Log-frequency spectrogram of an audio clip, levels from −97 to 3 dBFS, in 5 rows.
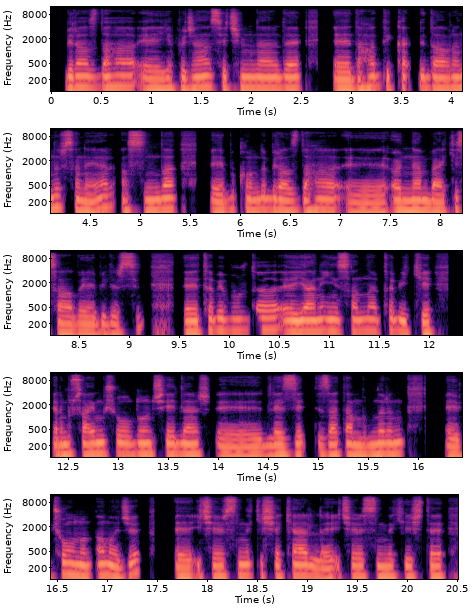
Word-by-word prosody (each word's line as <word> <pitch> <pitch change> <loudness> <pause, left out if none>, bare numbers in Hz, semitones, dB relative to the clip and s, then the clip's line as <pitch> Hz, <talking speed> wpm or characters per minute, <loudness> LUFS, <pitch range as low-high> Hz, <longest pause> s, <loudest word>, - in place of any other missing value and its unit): biraz 120 0 +1
daha, 125 +1 0
eee, 110 - -2
yapacağın 110 +3 +1
seçimlerde, 115 0 +1 0.3
eee, 100 -1 +3
daha 120 +4 -1
dikkatli 115 +1 -4
davranırsan 115 +1 +1
eğer 115 +7 0
aslında, 110 +4 +1 0.3
eee, 100 -1 0
bu 120 - -7
konuda 115 +1 -1
biraz 105 -2 +1
daha, 115 +1 0
eee, 100 - -5 0.4
önlem 110 0 +3
belki 100 +2 0
sağlayabilirsin. 100 - -1 0.4
Eee, 115 0 +4
tabii 130 +3 -2
burada, 130 +2 -2
eee, 120 - +4
yani, 120 +1 +5
insanlar 125 0 0
tabii 125 -5 -1
ki, 110 +1 -1 0.3
yani, 105 +1 +2
bu - - +1
saymış 115 +1 +1
olduğun 115 0 +1
şeyler, 110 0 +1
eee, 100 - -1 0.5
lezzetli. 105 +1 0
Zaten 105 0 +1
bunların, 115 +3 +2 0.4
eee, 95 -1 +1
çoğunun 120 +1 +1
amacı, 125 +2 +1 0.4
eee, 105 -1 +3
içerisindeki 115 +3 0
şekerle 110 -2 +1
içerisindeki, 110 +1 -1
işte, 110 +1 0
115 Hz, 130 wpm, -25 LUFS, 105-120 Hz, 0.5 s, yani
